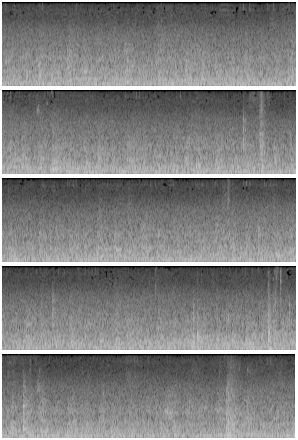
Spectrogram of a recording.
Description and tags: Sonicsnaps-OM-FR-escalateur metro
The escalator in the Paris metro.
